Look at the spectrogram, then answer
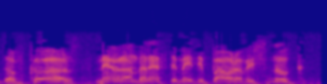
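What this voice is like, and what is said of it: Cartoon character accent. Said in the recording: “a great accent”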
